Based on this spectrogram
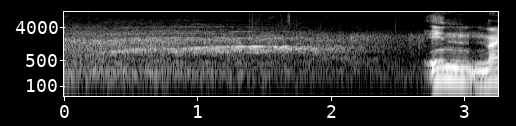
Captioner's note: laughter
